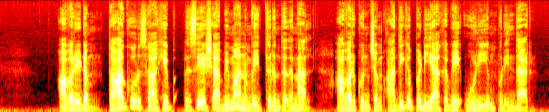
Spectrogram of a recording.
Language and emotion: Tamil, neutral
